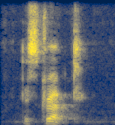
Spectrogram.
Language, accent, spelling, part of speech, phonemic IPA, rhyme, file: English, US, destruct, verb, /dɪˈstɹʌkt/, -ʌkt, En-us-destruct.ogg
- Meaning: 1. To intentionally cause the destruction of 2. To invoke the destructor of 3. To self-destruct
